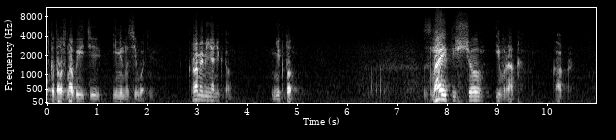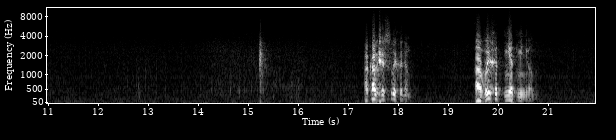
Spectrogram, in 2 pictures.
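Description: A middle-aged man speaks calmly and earnestly, close by.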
